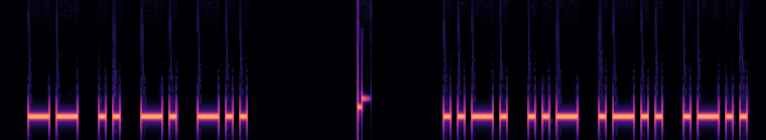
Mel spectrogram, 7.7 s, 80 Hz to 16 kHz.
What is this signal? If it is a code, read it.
Morse code, heard as a keyed tone, about 17 wpm, 700 Hz. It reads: MIND FULL
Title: Sentences from Top 500 Words - New Word Drill - 17wpm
